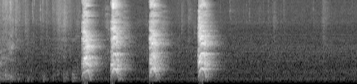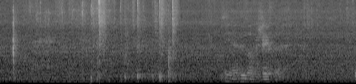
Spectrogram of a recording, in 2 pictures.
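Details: Two-year-old Chihuahua Tony and eight-week-old English Staffordshire pup Dexter at play; a burst of four sharp barks about half a second apart, then mostly quiet with small scuffling sounds and faint low murmurs.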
